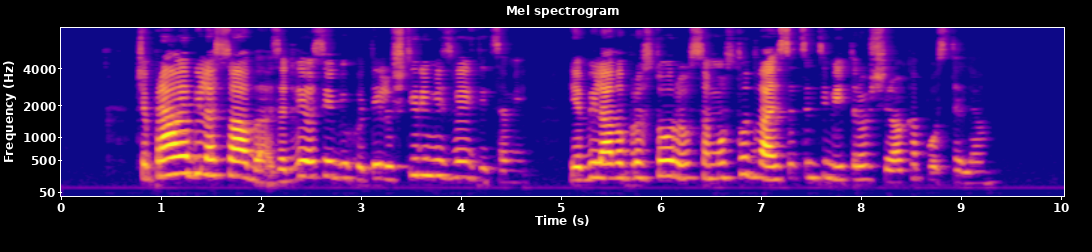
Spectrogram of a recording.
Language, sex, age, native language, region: Slovenian, female, 18-29, Slovenian, Central Slovenia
